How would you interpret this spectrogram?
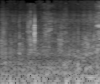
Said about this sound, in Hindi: बहुत तेज हवा चल रही है, ऐसा लग रहा है सब उड़ा ही देगी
